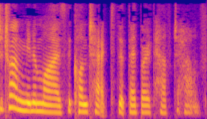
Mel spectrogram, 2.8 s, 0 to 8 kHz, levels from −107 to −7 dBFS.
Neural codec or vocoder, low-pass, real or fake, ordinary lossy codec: codec, 16 kHz, 0.5 kbps, FunCodec, trained on Chinese and English, 25 frames a second; 7.2 kHz; fake; MP3, 32 kbps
